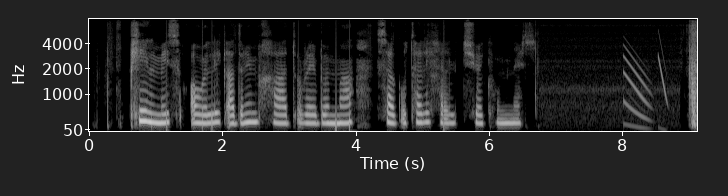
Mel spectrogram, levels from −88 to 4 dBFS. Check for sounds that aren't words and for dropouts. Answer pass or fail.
fail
